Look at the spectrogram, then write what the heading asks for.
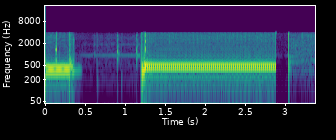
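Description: Telephone tone during a call transfer to a bank's quality-control line: a brief tone, a gap with faint clicks, then one long steady mid-pitched tone of under two seconds that cuts off sharply, followed by a couple of clicks.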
